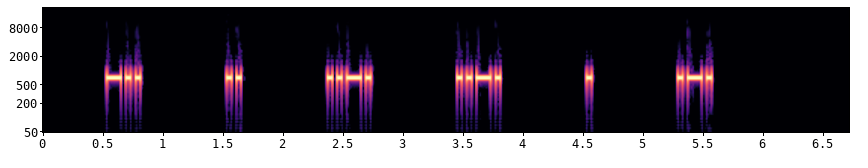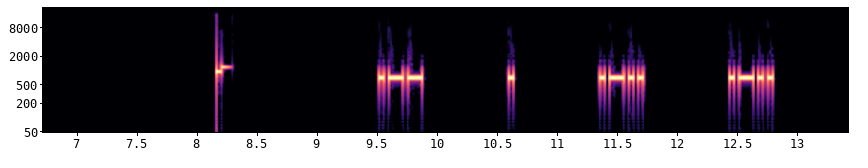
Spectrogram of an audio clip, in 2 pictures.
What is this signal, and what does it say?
Morse code, heard as a keyed tone, about 30 wpm, spaced as for 10 wpm, 690 Hz. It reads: DIFFER WELL
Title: 6x Character Spacing - Top 200 Words - 30wpm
